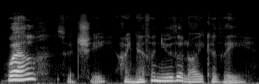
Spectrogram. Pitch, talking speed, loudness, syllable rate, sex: 145 Hz, 230 wpm, -22 LUFS, 5.0 syllables/s, male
